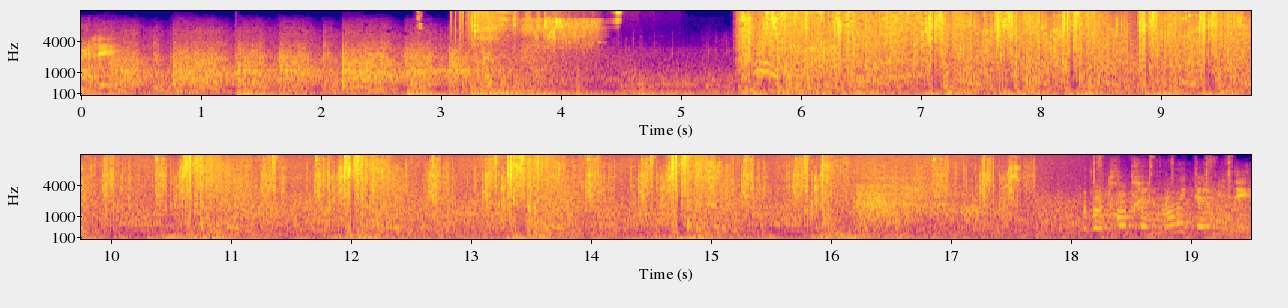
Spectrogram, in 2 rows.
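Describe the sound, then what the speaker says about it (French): Overdrive shotgun blasts fired at simulated enemies in the video game Rage 2, dense loud repeated booms and gunfire over continuous game action and music, with voices speaking at times. "Utilisez l'overdrive du fusil à pompe contre les ennemis simulés"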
